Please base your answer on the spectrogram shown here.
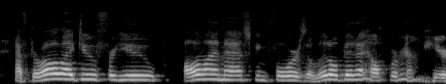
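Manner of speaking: high, imploring, pleading, guilt-laden martyr tone. Example of pleading with a strong-willed child: pleading tone. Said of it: "I don't go with a pleading tone".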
